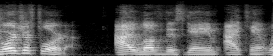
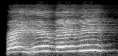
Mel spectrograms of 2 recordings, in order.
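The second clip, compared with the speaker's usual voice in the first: hyped-up squeaky voice; 9 dB louder than usual. Pretend. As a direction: squeak it out like a cartoon hype man. Hypes his bets on screen.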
